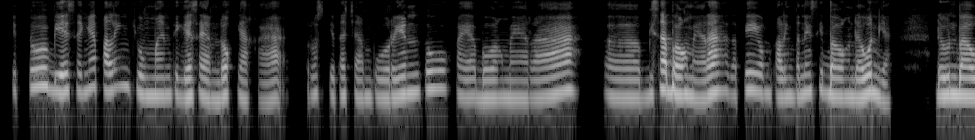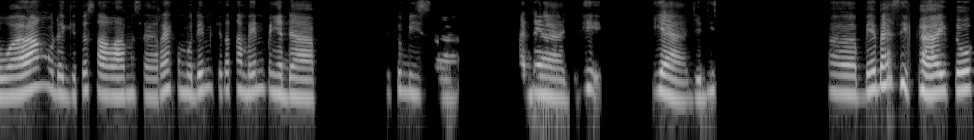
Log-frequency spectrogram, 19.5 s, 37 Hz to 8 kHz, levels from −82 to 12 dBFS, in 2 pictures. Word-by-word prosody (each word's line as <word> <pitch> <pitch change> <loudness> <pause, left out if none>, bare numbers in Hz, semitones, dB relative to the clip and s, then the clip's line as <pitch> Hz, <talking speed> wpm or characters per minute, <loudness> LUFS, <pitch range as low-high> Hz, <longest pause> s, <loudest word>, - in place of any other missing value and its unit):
itu 260 +3 -10 0.2
biasanya 235 +2 0
paling 245 +5 -1
cuman 205 -2 -3
3 195 -1 0
sendok 200 0 -1
ya, 180 - -5
Kak, 175 +2 -7 0.2
terus 215 0 -13
kita 200 0 -11
campurin 195 +1 -4 0.2
tuh 260 +1 -1 0.2
kayak 195 -2 -7
bawang 185 0 -4
merah, 190 +2 -3 0.5
eee, 190 -1 -5
bisa 215 +5 +1
bawang 210 -2 +5
merah 210 +5 +3
tapi 210 +4 -12
yang 220 - -7
paling 195 +1 -3
penting 220 +3 -4
sih 250 - -8
bawang 195 -1 0
daun 215 +3 +4
ya, - - -11 0.5
daun 205 +1 +3
bawang 210 +6 +6
udah 220 -5 -1
gitu 205 +4 -6
salam 210 -2 +3
sereh 205 +5 -2
kemudian 235 +2 -1
kita 245 +1 -6
tambahin 245 0 -1
penyedap. 205 -4 +1 0.7
Itu 225 +3 -9
bisa 210 -2 -9 0.9
ada 220 0 -1 0.4
jadi 195 +8 -21 0.7
iya 240 -3 +6 0.3
jadi 190 +4 -4 1.2
Eee, 220 -1 +1
bebas 305 +7 +6
sih, 330 -7 +4
Kak, 225 -3 +8
itu 245 +1 +1
210 Hz, 150 wpm, -22 LUFS, 195-235 Hz, 1.2 s, Kak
